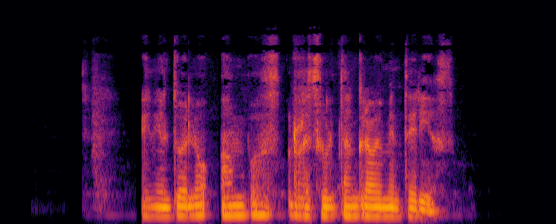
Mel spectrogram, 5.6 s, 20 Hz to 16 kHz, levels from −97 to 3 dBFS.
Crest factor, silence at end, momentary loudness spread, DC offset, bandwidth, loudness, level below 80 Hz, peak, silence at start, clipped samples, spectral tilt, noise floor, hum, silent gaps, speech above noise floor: 18 dB; 1.05 s; 9 LU; under 0.1%; 9.6 kHz; -24 LUFS; -64 dBFS; -8 dBFS; 0.9 s; under 0.1%; -6 dB/octave; under -90 dBFS; none; none; over 67 dB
